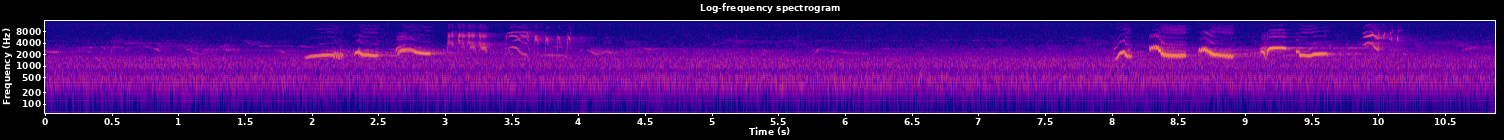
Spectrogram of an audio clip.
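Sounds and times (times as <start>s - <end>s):
steady background hiss: 0.0s - 10.8s
common blackbird Turdus merula singing fluty slurred whistles: 1.9s - 4.0s, 8.0s - 10.2s.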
